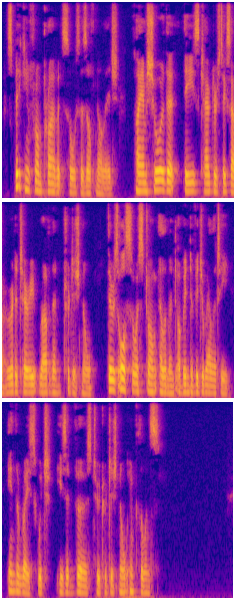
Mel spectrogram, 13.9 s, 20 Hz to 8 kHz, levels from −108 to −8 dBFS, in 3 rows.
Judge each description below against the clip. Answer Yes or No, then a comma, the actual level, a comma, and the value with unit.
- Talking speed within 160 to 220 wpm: No, average, 150 wpm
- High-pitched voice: No, low, 120 Hz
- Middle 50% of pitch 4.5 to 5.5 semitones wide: No, average, 2.9 semitones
